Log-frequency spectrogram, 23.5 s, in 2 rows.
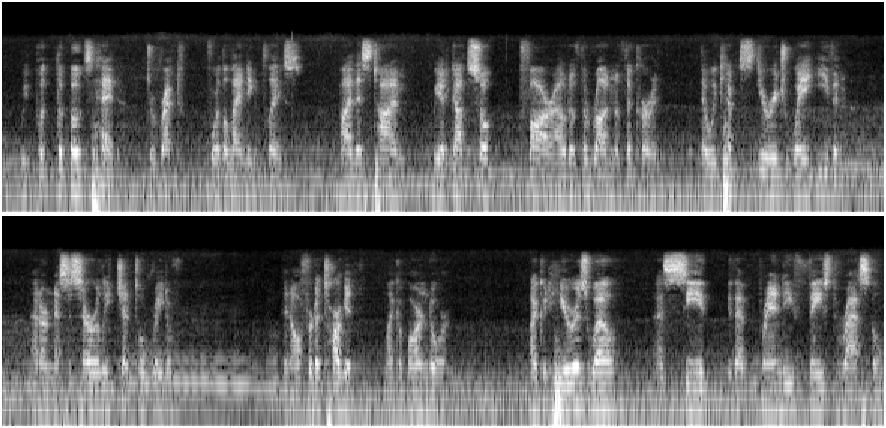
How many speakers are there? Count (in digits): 1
